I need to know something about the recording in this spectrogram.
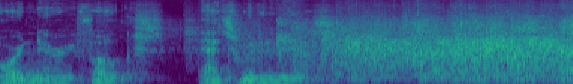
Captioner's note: applause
